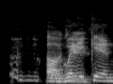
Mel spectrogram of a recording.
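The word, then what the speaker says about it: Awakn: trips psychedelics incorporated or awaken but spelled like capital A w-a-k-n awaken Life Sciences Incorporated so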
